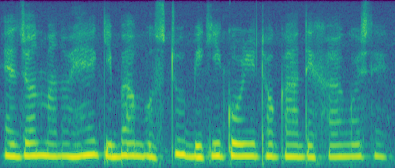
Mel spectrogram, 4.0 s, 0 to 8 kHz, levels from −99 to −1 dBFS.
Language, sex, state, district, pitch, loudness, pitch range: Assamese, female, Assam, Sonitpur, 220 Hz, -12 LUFS, 210-225 Hz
